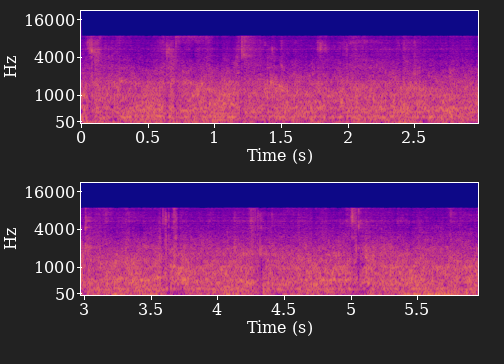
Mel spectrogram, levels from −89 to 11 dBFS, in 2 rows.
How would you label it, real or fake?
fake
